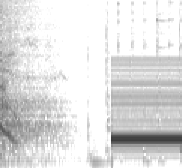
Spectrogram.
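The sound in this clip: A telephone dial tone for a call to a reception desk starts abruptly after a short fading sound and a moment of quiet, then holds loud, steady and unbroken to the end.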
